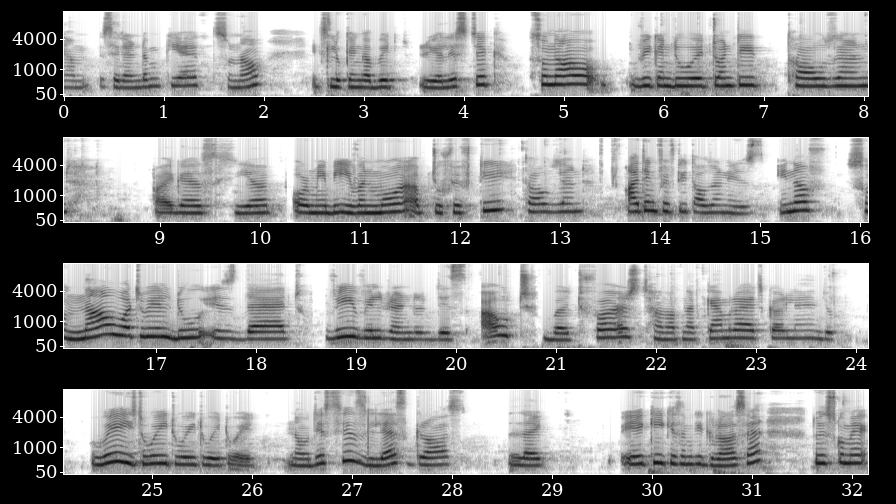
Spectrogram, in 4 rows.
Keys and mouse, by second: 0.7-1.7 middle drag, 2.0-3.4 middle drag, 3.8 middle click, 4.6 middle click, 6.0-8.4 drag, 6.5 0, 8.9 middle click, 9.9 middle click, 10.2 middle click, 11.8-13.4 drag, 12.5 0, 12.9 0, 13.5 middle click, 14.2-15.5 middle drag, 15.7 middle click, 17.0-18.2 middle drag, 19.0 middle click, 20.2 click, 20.6 s, 21.0 click, 21.4 middle click, 22.2 ctrl+z, 22.6 shift+a, 24.3 middle click, 24.8-26.5 middle drag, 26.9 middle click, 27.8 click, 31.8-32.1 drag.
